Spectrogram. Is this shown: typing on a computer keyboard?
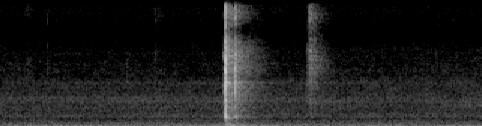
yes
